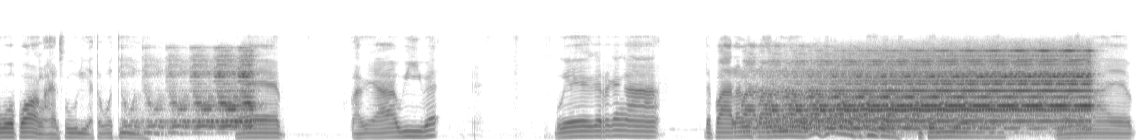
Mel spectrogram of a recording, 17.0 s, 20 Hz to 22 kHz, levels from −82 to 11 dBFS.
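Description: Two devices in the same room share the call, so one replays the other's microphone and the echo canceller misses it: feedback echo between two devices from 1.79 to 4.24 s and 10.98 to 16.82 s. Thin, ringing repeats come roughly every 0.4 s and build to about 8 and 12 dB above the speech.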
